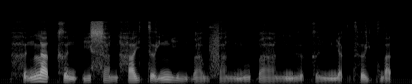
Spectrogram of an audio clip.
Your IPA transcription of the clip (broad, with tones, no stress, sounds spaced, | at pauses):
h ə̰˧˥ n l a˨˩ t̚ x ə˧˩ n ʔ i˧ s a̤˨˩ n h a˧ j t̪ ə̰˧˥ j ɲ i̤˨˩ m ɓ a̤˨˩ w f a̤˨˩ n m u˧ ɓ a̤ː˨˩ n ŋ ɨ˧˩ ə̯ k ə̤˨˩ n ɲ a˨˩ k̚ t̪ʰ ə˧ j k w a˨˩ t̚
